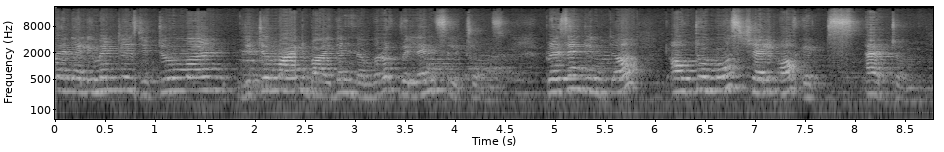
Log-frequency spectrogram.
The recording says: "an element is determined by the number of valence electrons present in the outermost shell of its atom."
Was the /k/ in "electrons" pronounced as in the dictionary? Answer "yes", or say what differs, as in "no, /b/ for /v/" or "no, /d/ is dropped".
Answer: no, /k/ is dropped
